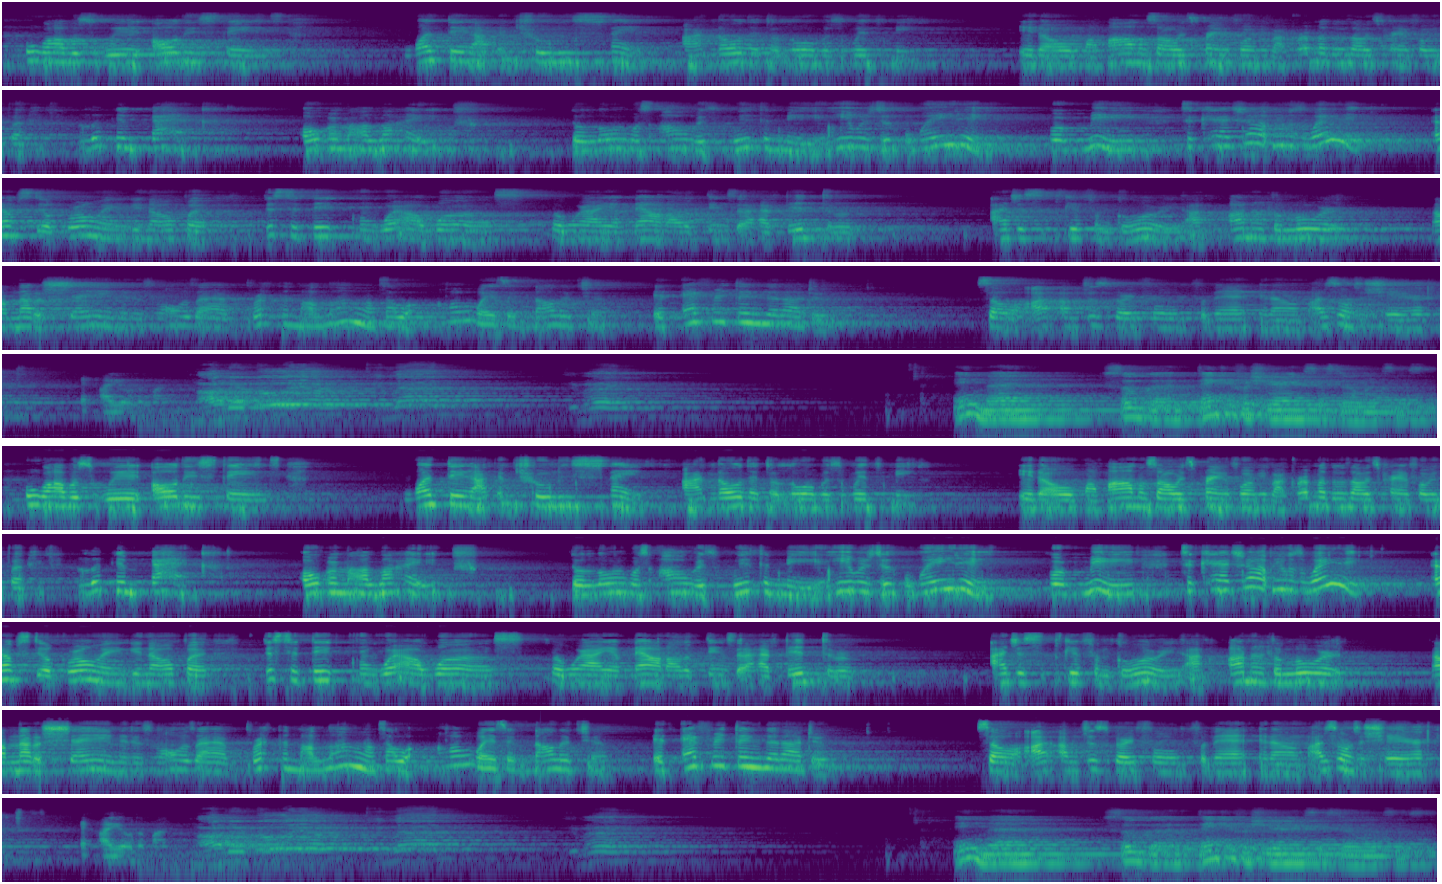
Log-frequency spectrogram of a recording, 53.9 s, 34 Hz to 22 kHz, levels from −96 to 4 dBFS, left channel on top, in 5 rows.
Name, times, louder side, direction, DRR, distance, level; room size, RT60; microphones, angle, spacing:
voice 1, 0.2-2.3 3.1-6.9 7.6-11.1 11.4-12.4 13.0-14.6 15.1-18.3 18.6-21.0 21.5-28.0 29.0-31.6 32.3-36.9 37.2-38.6 39.7-43.1 43.9-44.4, right 7 dB, 55° right, 16 dB, 0.4 m, -33 dB
voice 2, 44.5-45.6 45.9-46.5 47.4-47.9, left 2 dB, 5° left, -6 dB, 3.5 m, -41 dB
voice 3, 50.3-50.9 51.4-53.7, equal, 30° left, -10 dB, 3.0 m, -36 dB
22.5 x 18.5 x 2.7 m, 2.5 s
head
